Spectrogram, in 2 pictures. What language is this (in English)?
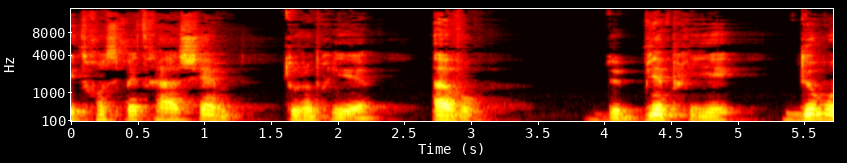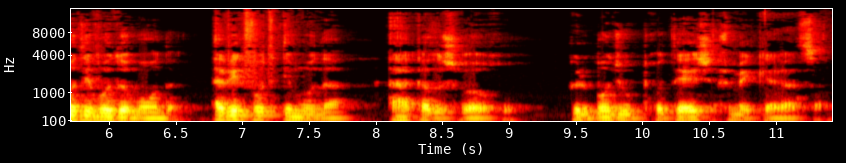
French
